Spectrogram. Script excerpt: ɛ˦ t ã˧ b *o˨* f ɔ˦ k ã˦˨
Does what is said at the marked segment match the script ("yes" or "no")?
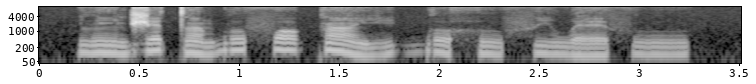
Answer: no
